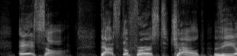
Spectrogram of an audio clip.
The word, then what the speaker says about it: Esau: Now, it's actually pronounced, I'm really picky about how I pronounce people's names because I don't want to be rude. So his name is actually Esau. Okay, so everyone say Esau.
